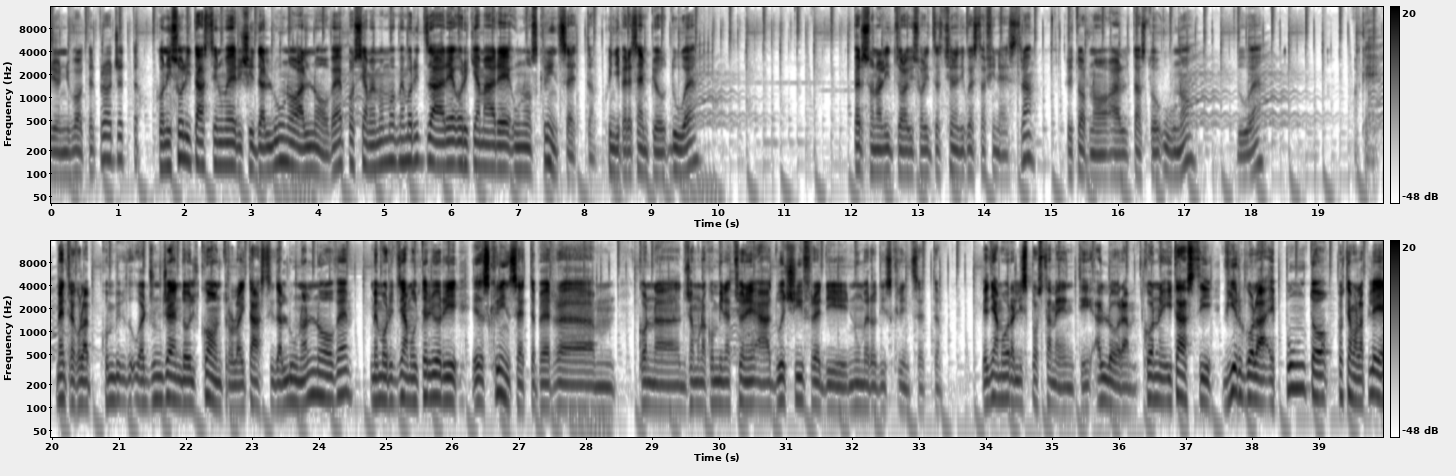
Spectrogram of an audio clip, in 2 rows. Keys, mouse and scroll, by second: 9.5 2, 16.9 1, 17.9 2, 19.7 1.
